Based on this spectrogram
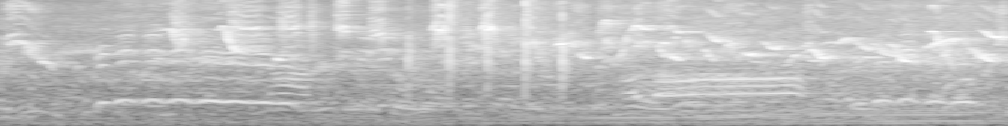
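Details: Contest-winning greater green leafbird with a rapid medley of sharp clicks, chirps and slurred whistles, plus a steadier lower warbling tone in the second half.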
